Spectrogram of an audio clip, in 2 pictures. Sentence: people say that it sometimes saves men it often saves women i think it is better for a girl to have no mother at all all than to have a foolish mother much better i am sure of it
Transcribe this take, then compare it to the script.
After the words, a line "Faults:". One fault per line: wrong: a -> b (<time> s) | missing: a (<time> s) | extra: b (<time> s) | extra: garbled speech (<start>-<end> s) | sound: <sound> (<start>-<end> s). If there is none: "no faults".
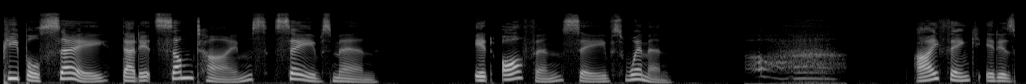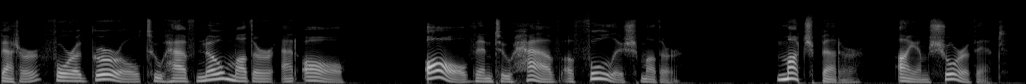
people say that it sometimes saves men it often saves women i think it is better for a girl to have no mother at all all than to have a foolish mother much better i am sure of it
Faults:
sound: breath (7.4-8.5 s)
